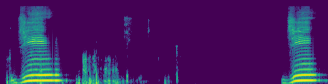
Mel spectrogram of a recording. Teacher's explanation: জিহ্বার মধ্যখান বা মাঝখান, এই জায়গা উপরে তালুর সাথে লাগাবো, লাগিয়ে আমরা উচ্চারণ করব জোরে, শক্ত করে। · আর এই অক্ষরটা আমরা শক্ত আওয়াজে উচ্চারণ করব, 3 আলিফ টান দিব। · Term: জিম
